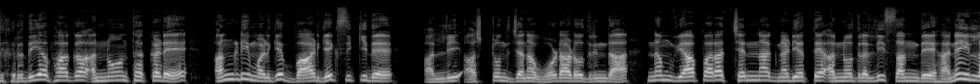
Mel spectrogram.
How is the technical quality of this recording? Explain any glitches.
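No technical faults can be heard in this speech recording. There are no glitches to explain.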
